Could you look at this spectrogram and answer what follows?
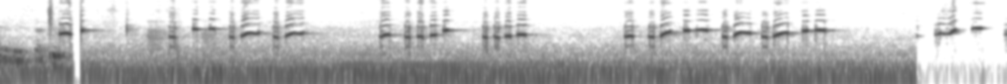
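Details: Cockatiel singing a melodic sequence of short pure whistles, rising and falling slurs repeated in phrases, over soft background hum that cuts out near the end.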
